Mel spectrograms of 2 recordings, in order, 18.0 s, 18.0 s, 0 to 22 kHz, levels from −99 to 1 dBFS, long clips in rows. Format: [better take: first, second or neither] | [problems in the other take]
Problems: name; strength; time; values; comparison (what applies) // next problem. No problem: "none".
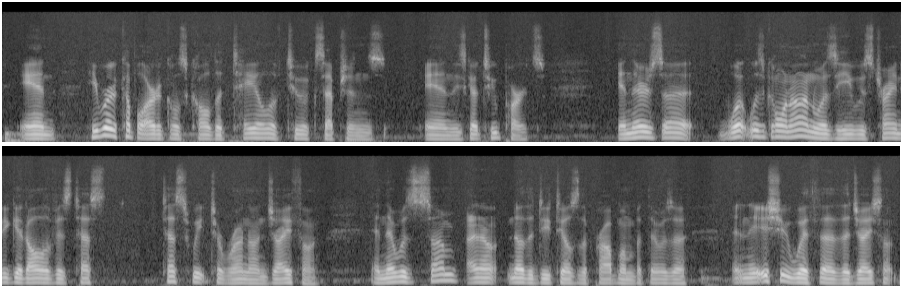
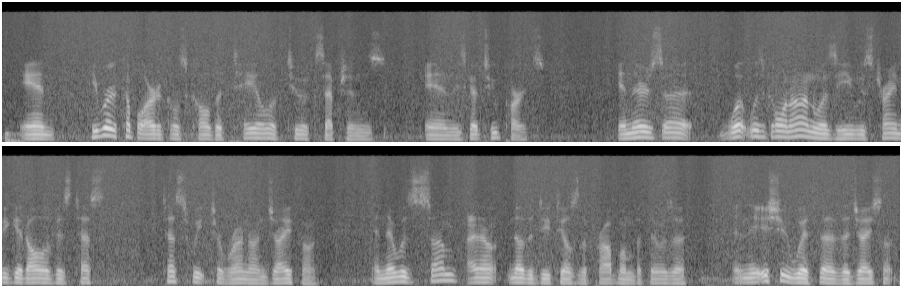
first | hiss; loud; throughout; 9 dB below the speech; faint in the first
